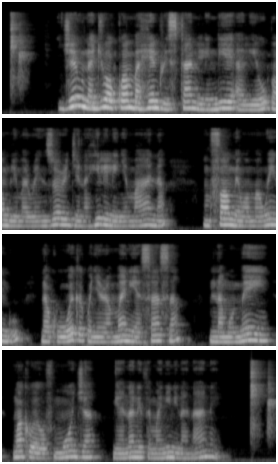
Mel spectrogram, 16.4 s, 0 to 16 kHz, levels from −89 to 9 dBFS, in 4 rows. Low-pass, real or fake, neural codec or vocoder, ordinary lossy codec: 10.8 kHz; real; none; AAC, 64 kbps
